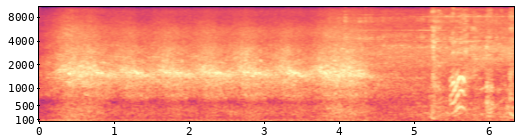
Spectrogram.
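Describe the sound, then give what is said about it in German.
An Intercity Express train, the Wilhelm Konrad Röntgen, slows to a halt, heard from its dining car: a steady rolling rumble with a sustained high brake squeal for about four seconds, then the noise drops away and a few brief squeaks follow. “Zug hält.”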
